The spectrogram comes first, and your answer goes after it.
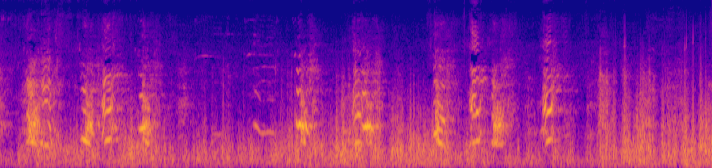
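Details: Greyhounds and a Saluki meeting loose sheep roaming a neighborhood in Forney, Texas: a rapid series of sharp barks and yips, roughly one every second, with a person calling to the dogs.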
